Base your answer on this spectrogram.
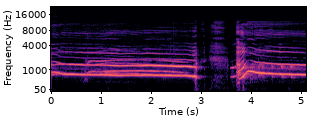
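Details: Singing Siberian Husky holds a level, sustained howl for about three seconds. After a short break with faint noise, it returns with an upward-swooping yelp that settles into another long, slowly falling howl.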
